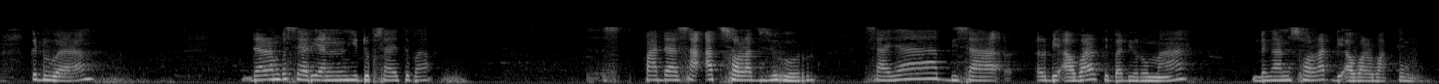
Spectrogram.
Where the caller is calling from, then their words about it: Pontianak, West Kalimantan, Indonesia; Perkenalkanlah, saya dari Pontianak tadi, Bu.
